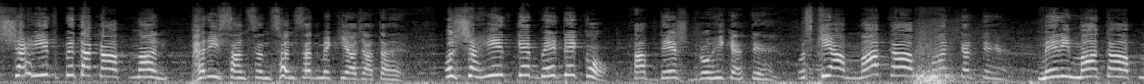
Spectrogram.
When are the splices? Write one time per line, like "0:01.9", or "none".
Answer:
0:01.8
0:04.5
0:06.2
0:08.0
0:10.2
